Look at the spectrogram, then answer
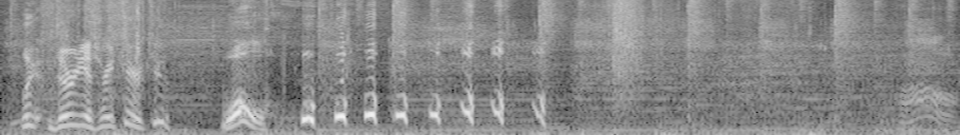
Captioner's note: laughter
